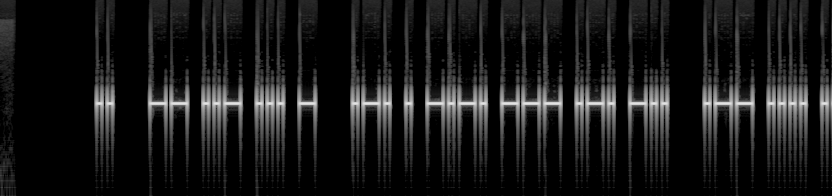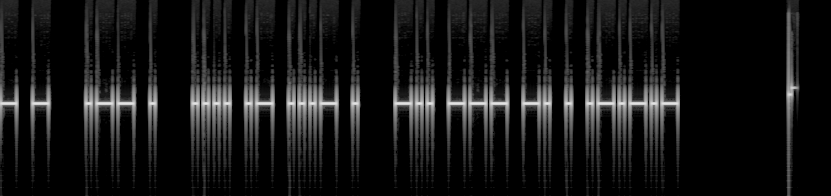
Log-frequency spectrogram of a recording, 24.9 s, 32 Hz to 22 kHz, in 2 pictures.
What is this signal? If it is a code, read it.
Morse code, heard as a keyed tone, about 15 wpm, 700 Hz. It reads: I MUST RECORD WHAT WE HAVE DONE.
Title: Sentences from Top 1000 Words - Review Part 3 - 15wpm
